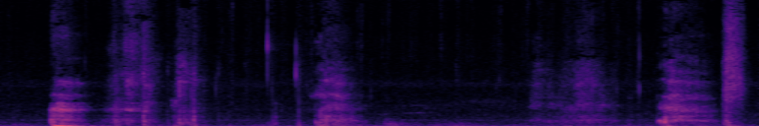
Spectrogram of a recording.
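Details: Male feeling under the weather, sneezes induced with chhinikkni snuff: several loud, explosive sneezes in a quiet room, each with a sharp breath in before it.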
